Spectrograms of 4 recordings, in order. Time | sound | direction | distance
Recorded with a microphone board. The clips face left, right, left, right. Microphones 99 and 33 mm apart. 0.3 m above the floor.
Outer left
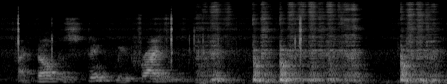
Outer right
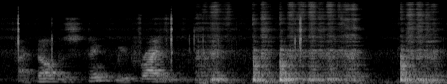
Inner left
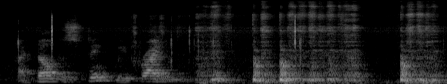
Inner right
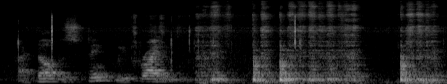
0.2 | a man speaking | 15° left (ahead or behind) | 1.4 m
1.9 | writing | 20° right (ahead or behind) | 2.5 m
